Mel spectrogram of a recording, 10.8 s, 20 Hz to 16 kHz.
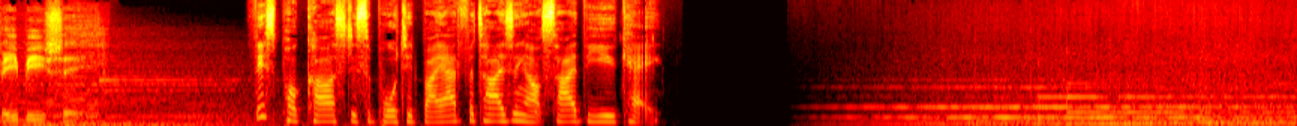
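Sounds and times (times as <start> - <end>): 
speech: 0.0 - 0.9, 2.1 - 5.6
rain falling: 8.0 - 10.7.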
